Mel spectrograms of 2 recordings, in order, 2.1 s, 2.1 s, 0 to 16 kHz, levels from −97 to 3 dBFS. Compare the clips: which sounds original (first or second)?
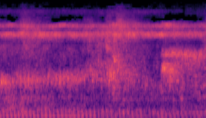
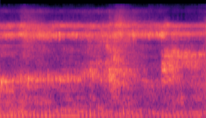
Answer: first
